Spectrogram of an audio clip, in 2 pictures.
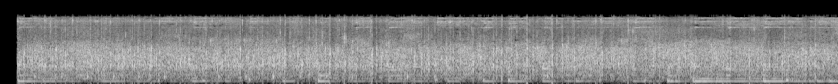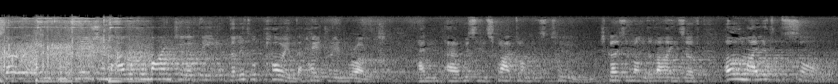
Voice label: British Museum story teller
